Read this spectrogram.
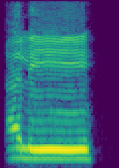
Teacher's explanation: یا مدہ ہے، لام کو ایک الف کی مقدار کھینچ کر پڑھیں گے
